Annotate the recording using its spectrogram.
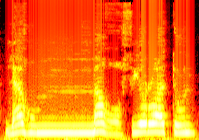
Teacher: When you have the meme, all you need to do, you want to make sure that you're indicating by stretching or lengthening the meme that has a shadda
